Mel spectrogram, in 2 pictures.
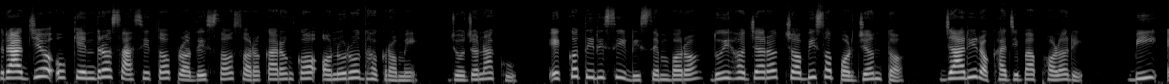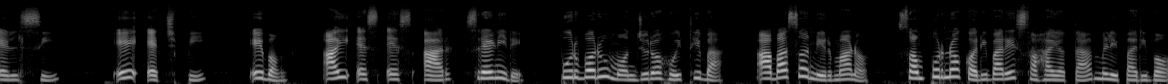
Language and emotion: Odia, neutral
